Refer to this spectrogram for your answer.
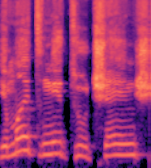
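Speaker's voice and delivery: mock Russian Bond villain, talking shop; Bond villain accent. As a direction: imitate a Russian-accented city engineer. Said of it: "Sounded like a James Bond villain".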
